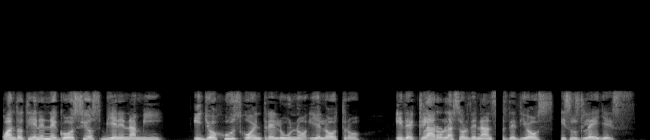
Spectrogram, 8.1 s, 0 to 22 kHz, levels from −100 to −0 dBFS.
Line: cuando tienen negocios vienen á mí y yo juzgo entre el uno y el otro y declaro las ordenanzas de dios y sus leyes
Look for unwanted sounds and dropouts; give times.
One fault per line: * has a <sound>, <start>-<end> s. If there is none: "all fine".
* has a dropout, 6.2-6.3 s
